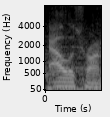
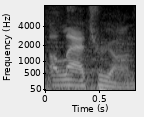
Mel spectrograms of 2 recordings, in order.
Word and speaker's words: Alatreon: I have a friend, she absolutely refuses to use anything but heavy bowgun to fight Alatron, I think. Or Alatreon, there you go.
